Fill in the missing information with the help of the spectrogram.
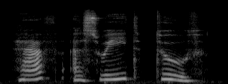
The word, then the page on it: sweet tooth: slow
